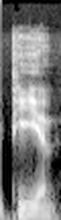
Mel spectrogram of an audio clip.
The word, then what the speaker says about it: PIN: Just say PN. It rhymes with win. PN.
